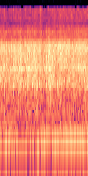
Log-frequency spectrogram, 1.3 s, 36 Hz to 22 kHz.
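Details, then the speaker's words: Suzuki Liana manual M13 petrol engine idling with AC on and headlights on for full load: uneven, stumbling rumble that dips and jerks, one cylinder misfiring, RPM fluctuating, compressor tripping; blamed on a failing ignition coil. "ये देखें एक cylinder बिल्कुल smooth नहीं है पहले बीच में रुकता है झटका मारता है ये देखें ये खड़ी गाड़ी का इंजन सर मार रहा है"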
